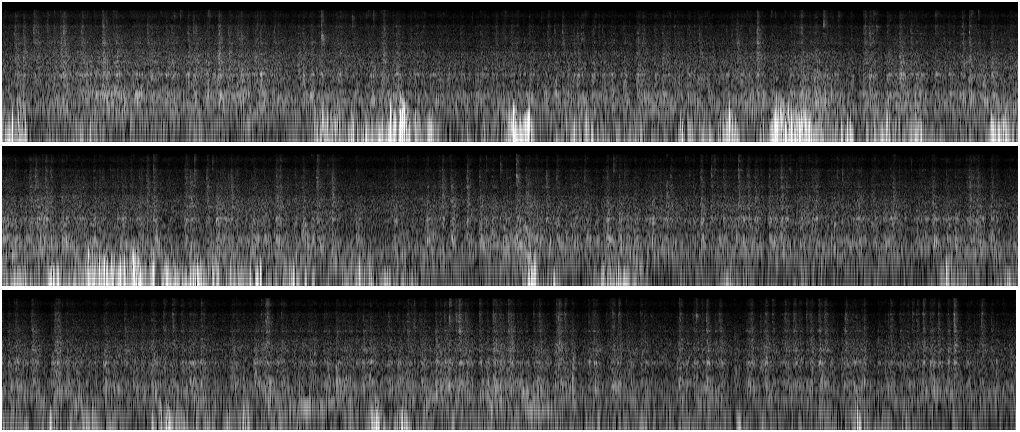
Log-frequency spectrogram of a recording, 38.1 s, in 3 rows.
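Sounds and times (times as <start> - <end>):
wind rumble on microphone: 0.0 - 1.4, 3.8 - 17.7, 19.1 - 20.8, 24.4 - 31.7
heavy rain pouring: 0.0 - 38.0.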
